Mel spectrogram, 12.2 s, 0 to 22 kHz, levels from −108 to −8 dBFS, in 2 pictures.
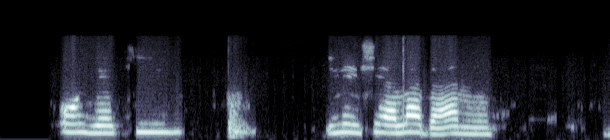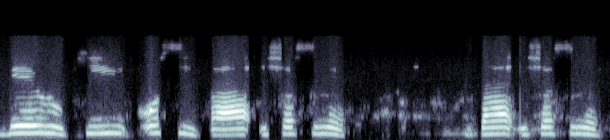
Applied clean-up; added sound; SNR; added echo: none; none; none; none.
